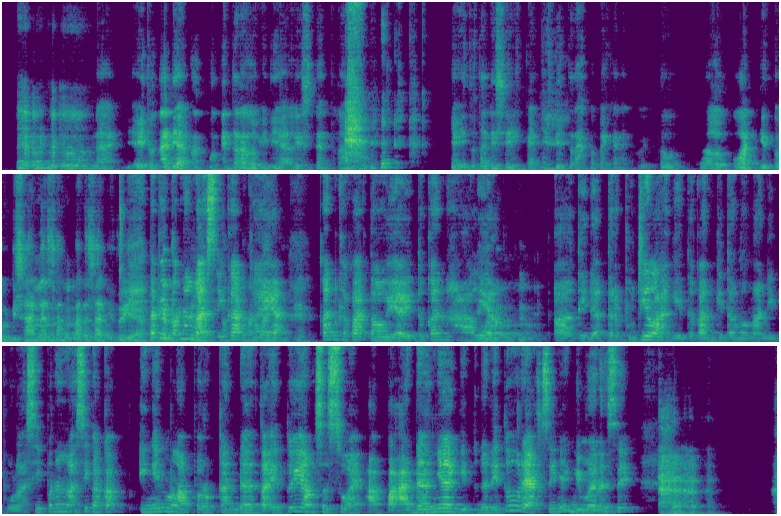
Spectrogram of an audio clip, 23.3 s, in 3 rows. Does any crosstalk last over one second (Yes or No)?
Yes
